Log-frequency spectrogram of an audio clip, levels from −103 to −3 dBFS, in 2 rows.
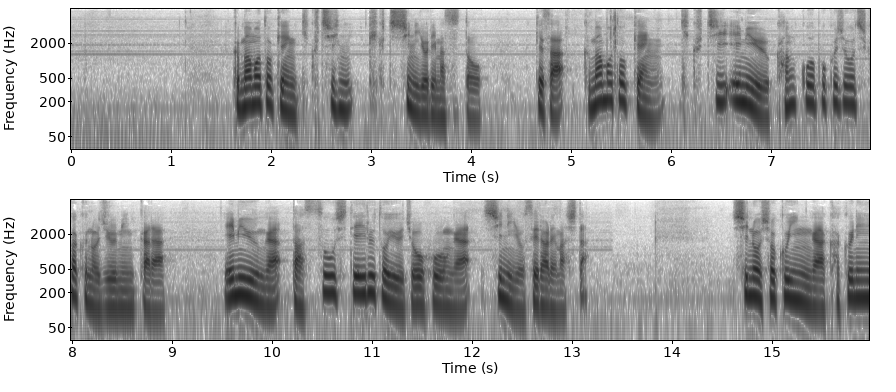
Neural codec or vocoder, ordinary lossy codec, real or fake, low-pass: none; none; real; none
